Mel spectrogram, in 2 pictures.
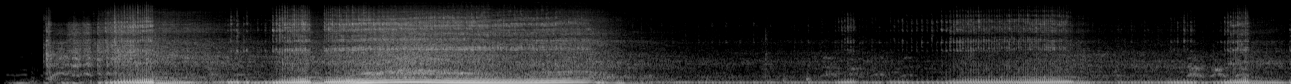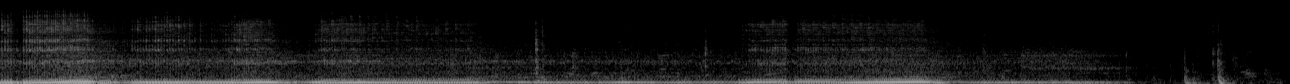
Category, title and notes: Sound effects > Vehicles
Outside POV from a FIAT 600 engine start. Recorded with: Sound Devices Mix-Pre 6-II, Sennheiser MKH 416.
